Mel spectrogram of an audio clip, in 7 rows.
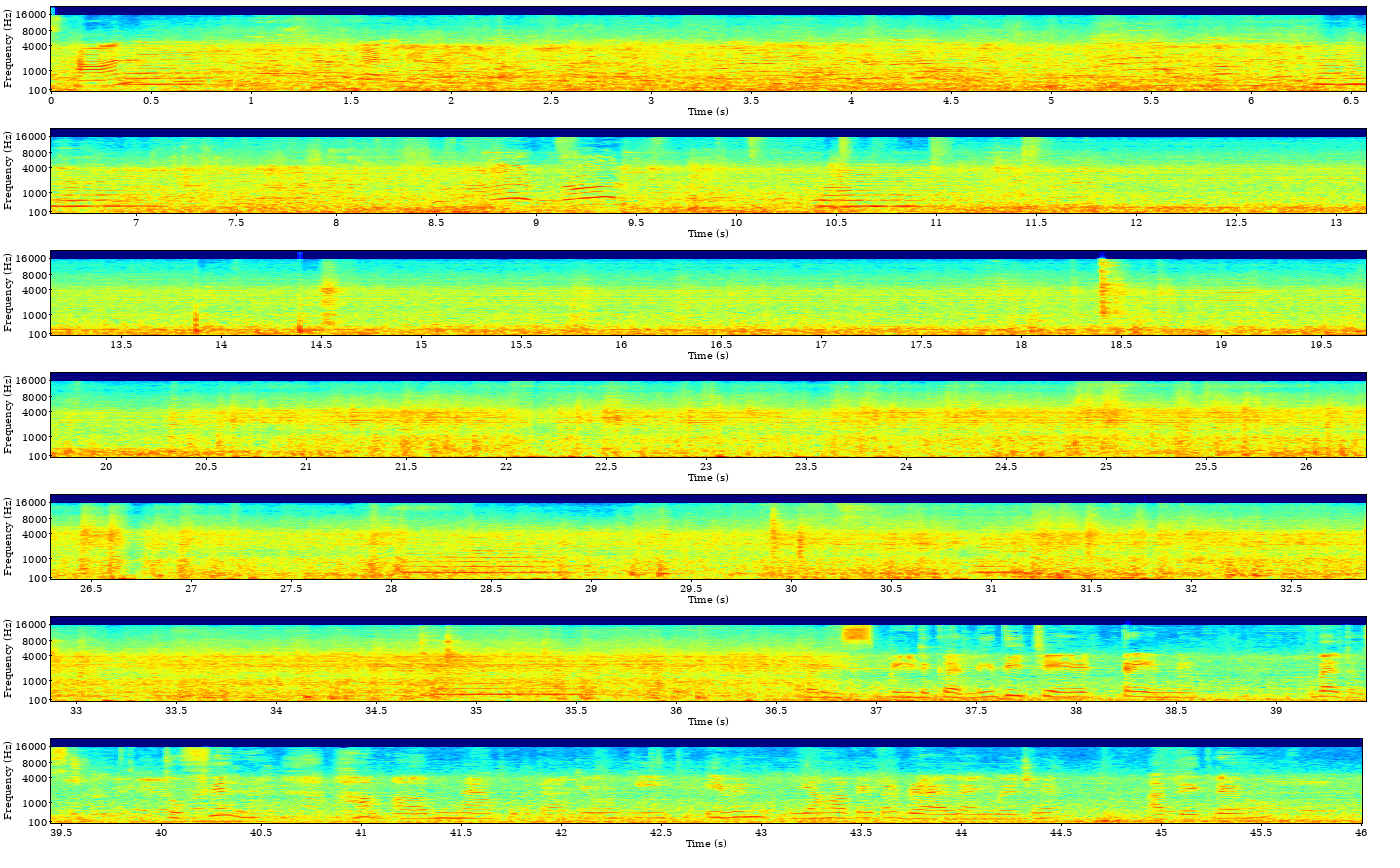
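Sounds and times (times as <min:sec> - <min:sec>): train rumble and clatter on rails: 0:00.0 - 0:46.0
train horn: 0:06.3 - 0:07.2, 0:10.4 - 0:11.2, 0:28.0 - 0:29.0, 0:30.8 - 0:31.4, 0:34.7 - 0:35.6.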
